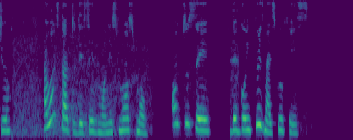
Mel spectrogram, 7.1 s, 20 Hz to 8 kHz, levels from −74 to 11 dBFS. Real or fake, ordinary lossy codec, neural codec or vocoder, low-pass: real; none; none; none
